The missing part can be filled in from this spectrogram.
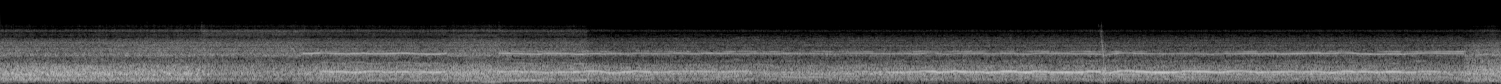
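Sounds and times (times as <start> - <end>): radio band noise hiss: 0.0 - 9.4, 10.0 - 15.0
steady high whistle: 2.8 - 11.2.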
